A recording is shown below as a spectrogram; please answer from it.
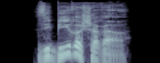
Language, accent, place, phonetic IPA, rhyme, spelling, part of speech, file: German, Germany, Berlin, [ziˈbiːʁɪʃəʁɐ], -iːʁɪʃəʁɐ, sibirischerer, adjective, De-sibirischerer.ogg
- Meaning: inflection of sibirisch: 1. strong/mixed nominative masculine singular comparative degree 2. strong genitive/dative feminine singular comparative degree 3. strong genitive plural comparative degree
